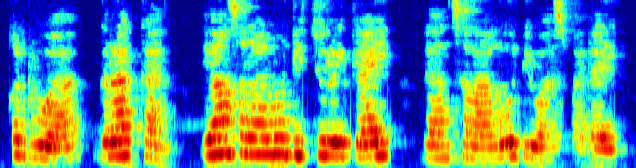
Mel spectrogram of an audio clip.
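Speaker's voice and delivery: ordinary delivery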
